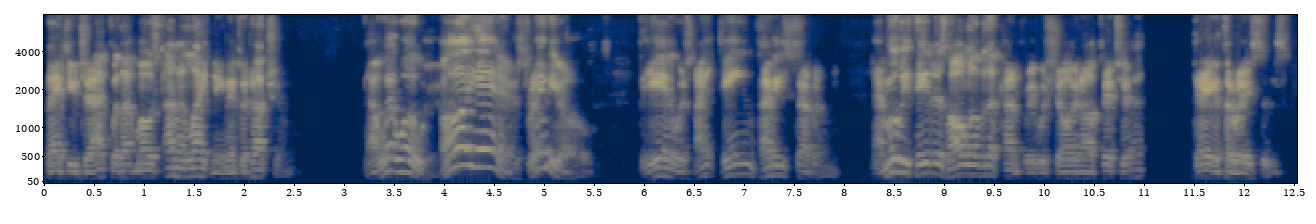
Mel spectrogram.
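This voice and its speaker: A man's voice: medium pitch, wildly swooping pitch, normal speed, pushed and bright. A man playing a sardonic, wisecracking vaudeville-style comedian in a 1930s radio comedy. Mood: wry, mocking.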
